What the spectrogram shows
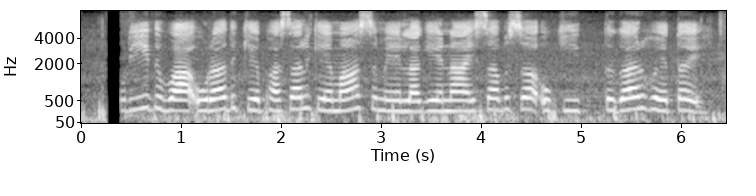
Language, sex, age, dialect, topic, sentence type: Maithili, female, 25-30, Southern/Standard, agriculture, question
